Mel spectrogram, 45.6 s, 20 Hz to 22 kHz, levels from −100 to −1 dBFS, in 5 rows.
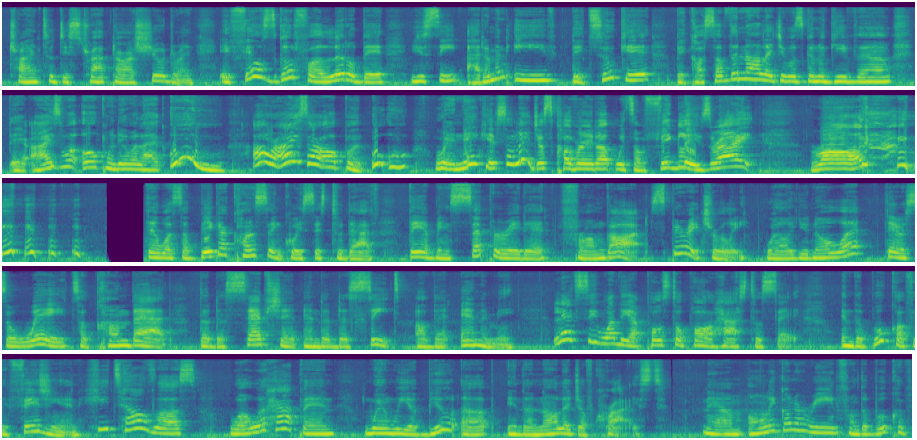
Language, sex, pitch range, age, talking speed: English, female, 155-225 Hz, 40-59, 170 wpm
